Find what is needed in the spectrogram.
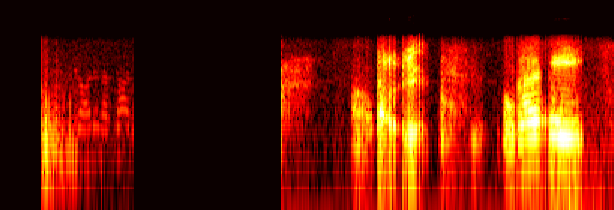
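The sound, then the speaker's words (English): A series of loud, drawn-out belches, starting with a short croaky one, then a pause before several longer, rumbling burps that swell in volume toward the end. “I'll take Famous Belches, too.”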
